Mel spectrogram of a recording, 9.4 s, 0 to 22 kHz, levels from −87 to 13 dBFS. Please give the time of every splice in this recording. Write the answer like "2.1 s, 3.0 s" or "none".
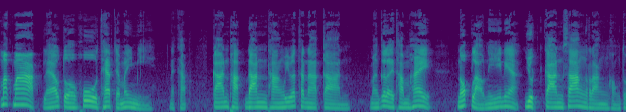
7.8 s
